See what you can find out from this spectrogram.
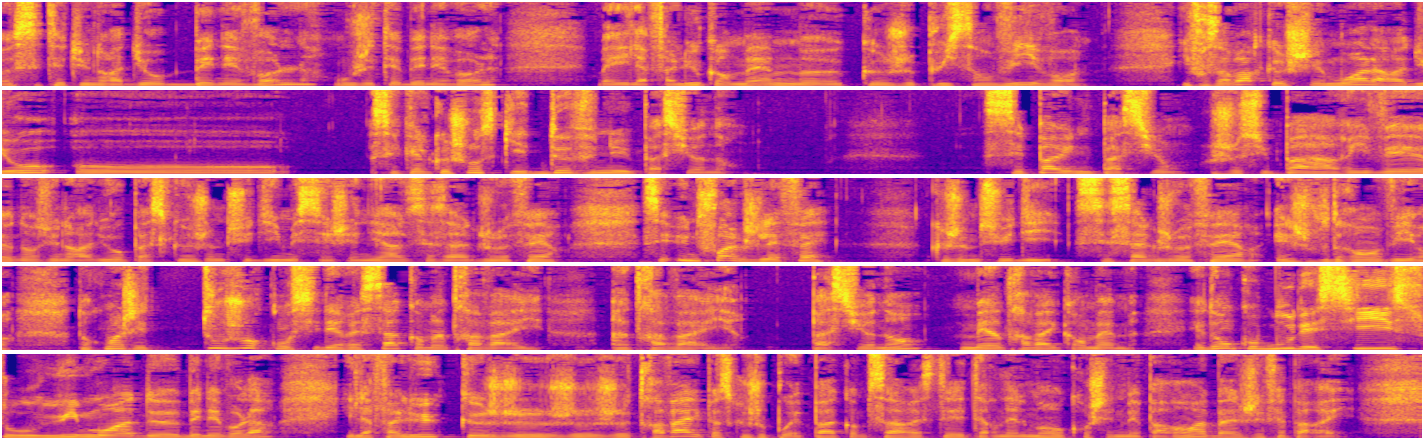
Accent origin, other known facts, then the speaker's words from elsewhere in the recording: Italy; comme j'habitais, c'était à Menton, à la frontière italienne, et que donc je suis italien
